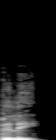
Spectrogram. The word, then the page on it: billy: British English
